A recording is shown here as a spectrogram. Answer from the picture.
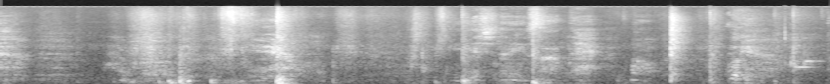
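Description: Bodies, hands and feet slapping and thudding on gym mats during a fast grappling scramble, a string of separate smacks with the loudest about three seconds in.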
